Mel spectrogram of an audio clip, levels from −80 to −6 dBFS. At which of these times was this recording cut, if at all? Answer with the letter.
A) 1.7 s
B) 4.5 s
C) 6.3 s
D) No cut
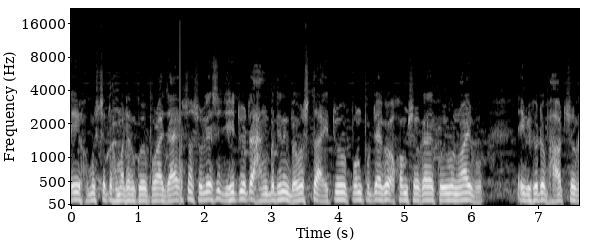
A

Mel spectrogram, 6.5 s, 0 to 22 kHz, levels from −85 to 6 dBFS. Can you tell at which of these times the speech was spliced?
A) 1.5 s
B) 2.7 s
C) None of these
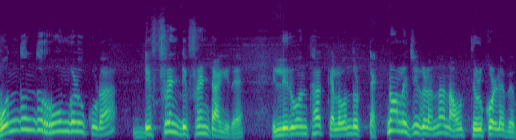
C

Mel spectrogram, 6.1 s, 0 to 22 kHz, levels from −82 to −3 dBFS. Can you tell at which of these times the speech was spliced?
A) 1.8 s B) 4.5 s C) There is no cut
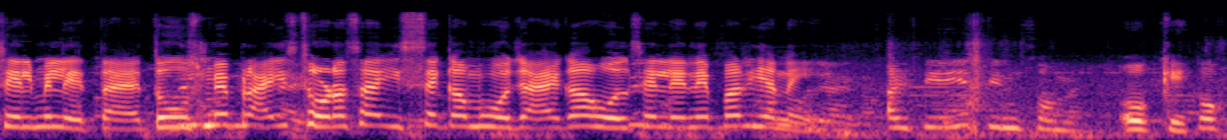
B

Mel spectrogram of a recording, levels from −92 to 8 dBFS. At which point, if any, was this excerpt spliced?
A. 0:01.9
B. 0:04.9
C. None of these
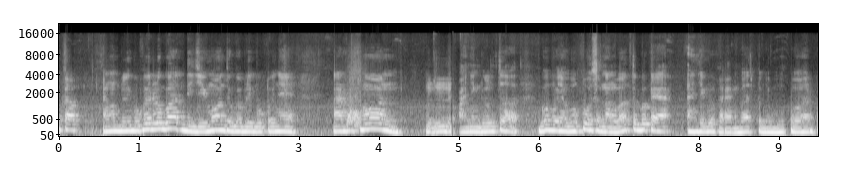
B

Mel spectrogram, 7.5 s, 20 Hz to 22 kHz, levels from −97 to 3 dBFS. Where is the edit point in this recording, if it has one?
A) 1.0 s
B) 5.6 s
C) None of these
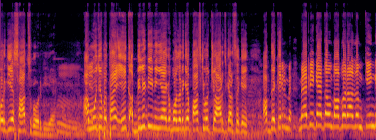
B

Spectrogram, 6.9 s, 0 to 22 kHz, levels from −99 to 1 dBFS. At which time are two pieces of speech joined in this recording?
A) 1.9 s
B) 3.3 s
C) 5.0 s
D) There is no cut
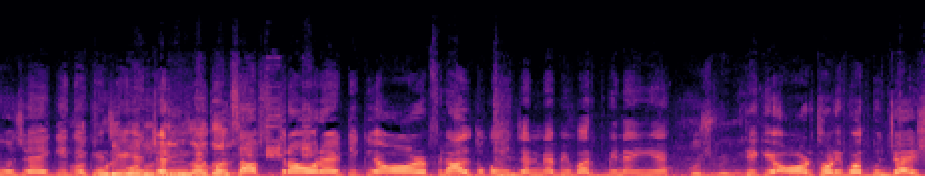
D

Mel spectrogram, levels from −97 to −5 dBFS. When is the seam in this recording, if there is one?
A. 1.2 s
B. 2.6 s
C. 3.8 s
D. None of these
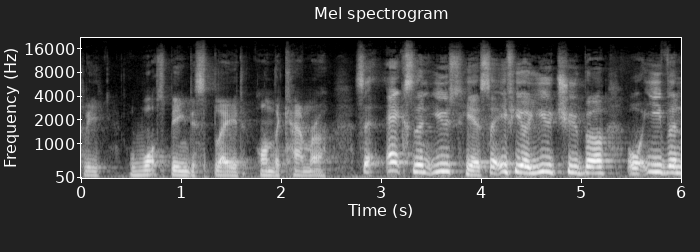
D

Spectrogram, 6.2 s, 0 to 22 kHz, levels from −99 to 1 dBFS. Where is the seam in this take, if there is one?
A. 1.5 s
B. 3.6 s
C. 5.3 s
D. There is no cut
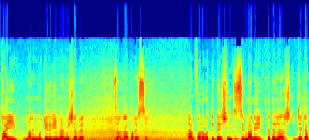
C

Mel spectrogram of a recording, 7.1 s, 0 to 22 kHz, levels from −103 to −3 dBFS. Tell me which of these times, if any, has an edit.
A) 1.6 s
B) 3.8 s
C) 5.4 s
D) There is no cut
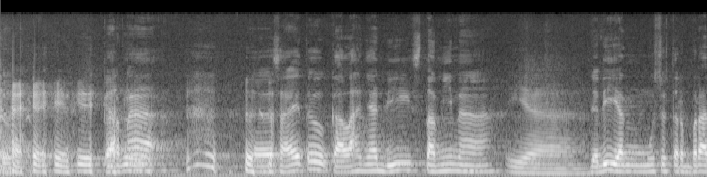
D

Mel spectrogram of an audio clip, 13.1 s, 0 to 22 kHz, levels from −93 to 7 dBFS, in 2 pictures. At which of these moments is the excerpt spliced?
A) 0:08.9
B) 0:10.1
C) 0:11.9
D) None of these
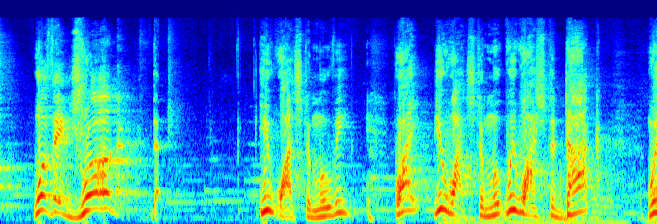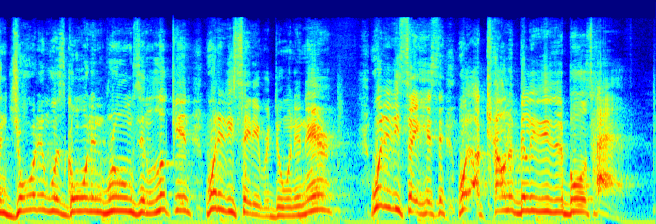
D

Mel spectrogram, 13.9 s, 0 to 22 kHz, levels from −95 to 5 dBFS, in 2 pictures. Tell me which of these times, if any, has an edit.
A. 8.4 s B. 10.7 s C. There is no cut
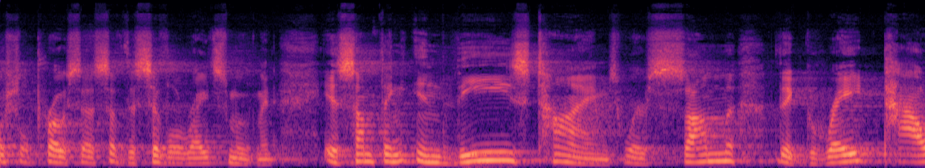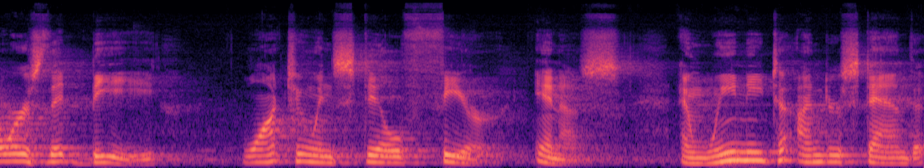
B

